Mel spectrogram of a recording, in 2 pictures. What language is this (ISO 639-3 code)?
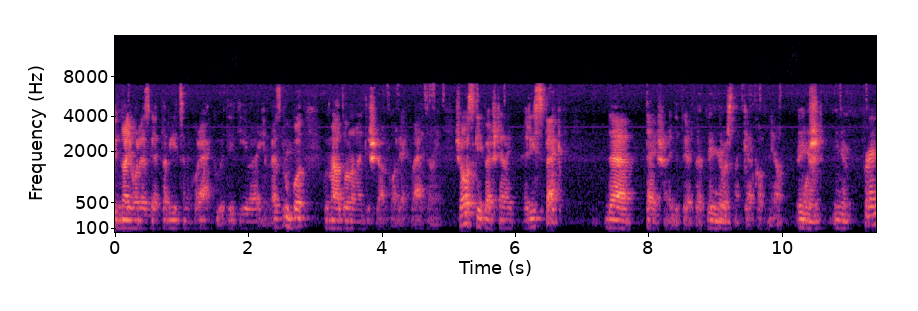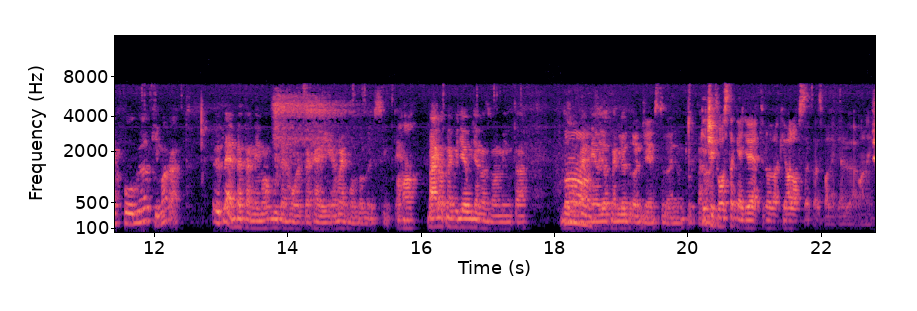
hun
